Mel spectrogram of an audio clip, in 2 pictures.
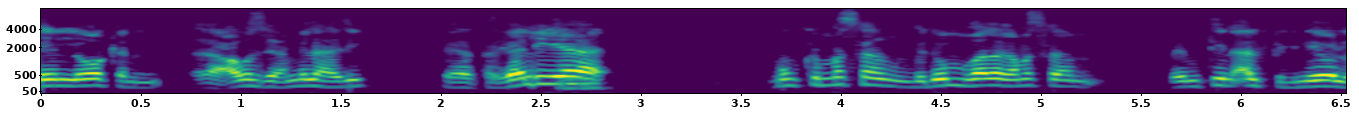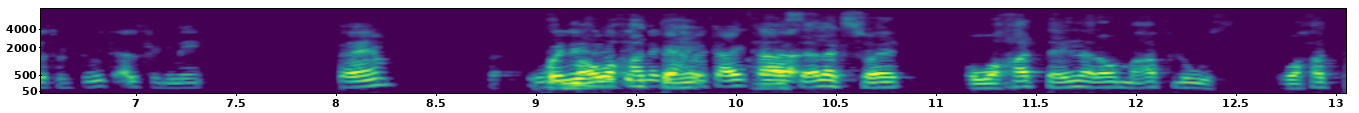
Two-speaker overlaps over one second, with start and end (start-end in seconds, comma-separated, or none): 9.0-10.3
